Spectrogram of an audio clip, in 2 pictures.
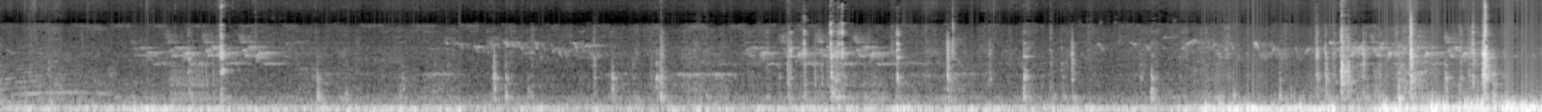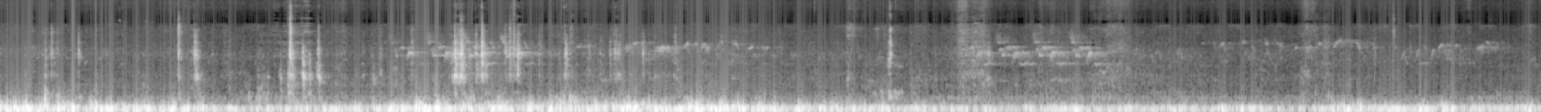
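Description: Scattered light metallic clicks and knocks from hands fitting parts around a riding mower's deck belt pulleys and bracket, over a low rumble that grows louder about halfway through.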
